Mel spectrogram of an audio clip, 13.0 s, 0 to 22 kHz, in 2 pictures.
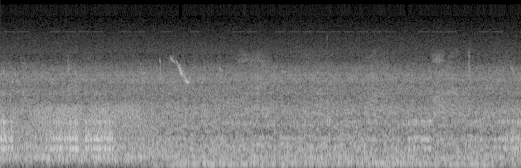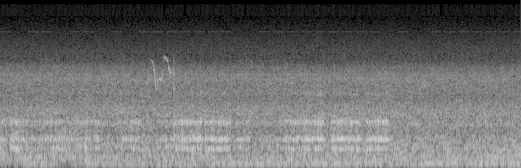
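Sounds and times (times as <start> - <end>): distant traffic hum: 0.0 - 13.0.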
